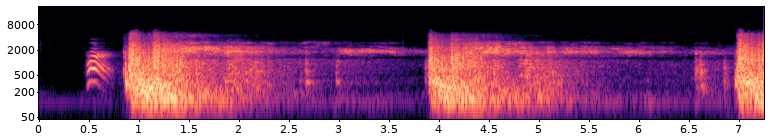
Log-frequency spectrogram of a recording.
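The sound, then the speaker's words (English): 155 mm artillery guns shelling enemy installations at the front: three heavy booming shots, evenly spaced, each followed by a long rolling rumble that slowly fades, with a small click just before the first. “On the way up to the front, they walk past the 155 guns, shelling enemy installations.”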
